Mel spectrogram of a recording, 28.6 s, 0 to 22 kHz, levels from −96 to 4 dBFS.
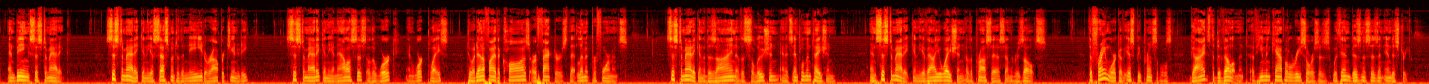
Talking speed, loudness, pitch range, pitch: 140 wpm, -31 LUFS, 100-130 Hz, 115 Hz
